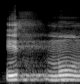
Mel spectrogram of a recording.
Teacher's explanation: اثم، میم کے اوپر تنوین ہے تو اس تنوین کے اندر اخفا کر کے پڑھیں گے، یعنی کہ ناک میں تھوڑا سا آواز کو چھپا کر کے پڑھیں گے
